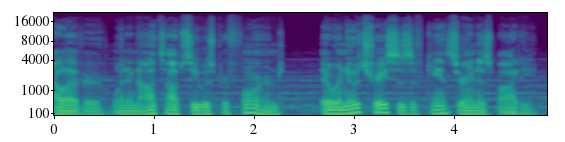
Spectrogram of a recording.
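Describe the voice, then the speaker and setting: A man reads scripted true-crime horror narration in a measured, solemn storytelling manner. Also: sits low, fairly even intonation, vocal fry. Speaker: narrator of a creepy mystery series. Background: background music.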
